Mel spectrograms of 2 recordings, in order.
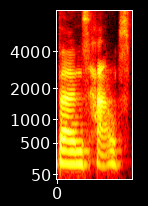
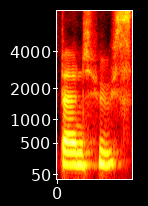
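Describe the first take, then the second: First: The name is said in an English accent. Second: The name is said in a Scottish accent. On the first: The speaker calls it wrong. "so I say in my English accent" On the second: The speaker calls it right. "but it's"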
